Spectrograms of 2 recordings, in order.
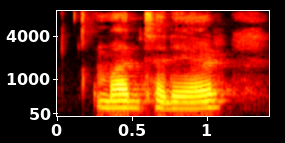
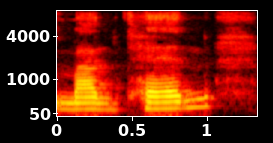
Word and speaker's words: mantén: And so we have to put the E, the accent over the E, so that it gets pronounced manten instead of manten.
